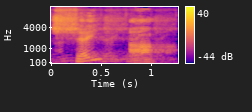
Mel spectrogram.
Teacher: 2 زبر کی تنوین پر وقفہ کر رہے ہیں تو ایک زبر کے قائم مقام الف پڑھیں گے اور دوسری زبر اپنی حالت پر باقی رہے گی، جیسے شیئن سے شیئا۔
